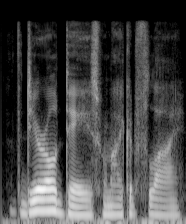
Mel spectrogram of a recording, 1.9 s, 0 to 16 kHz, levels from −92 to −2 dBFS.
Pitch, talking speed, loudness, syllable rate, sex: 110 Hz, 260 wpm, -17 LUFS, 4.8 syllables/s, male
